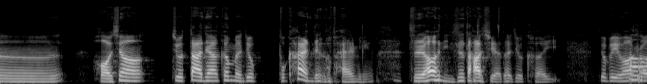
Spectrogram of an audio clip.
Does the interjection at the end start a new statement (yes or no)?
no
